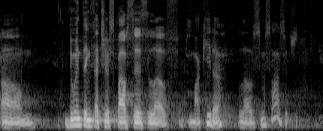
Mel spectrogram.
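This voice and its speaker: A man's dark, mellow tone, with lively intonation at a fairly slow pace. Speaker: church leader sharing marriage tips. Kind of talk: church talk on marriage. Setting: church.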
